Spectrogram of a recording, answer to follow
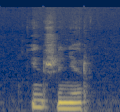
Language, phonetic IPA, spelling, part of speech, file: Polish, [ĩn͇ˈʒɨ̃ɲɛr], inżynier, noun, LL-Q809 (pol)-inżynier.wav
